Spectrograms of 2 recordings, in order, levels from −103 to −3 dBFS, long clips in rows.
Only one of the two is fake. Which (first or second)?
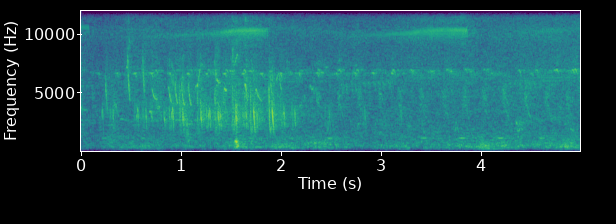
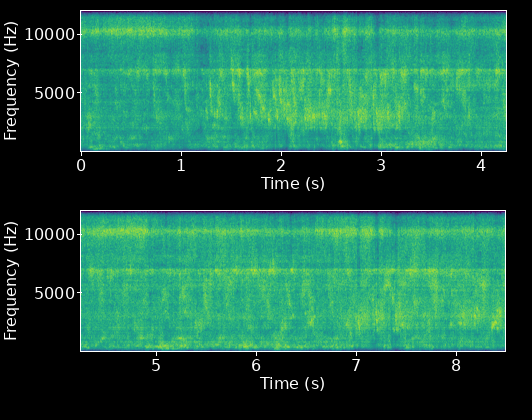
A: second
